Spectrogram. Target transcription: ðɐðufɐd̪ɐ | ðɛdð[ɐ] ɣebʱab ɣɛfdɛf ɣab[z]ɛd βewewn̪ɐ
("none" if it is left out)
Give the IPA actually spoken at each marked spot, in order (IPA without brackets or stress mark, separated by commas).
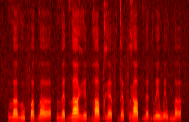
a, ð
